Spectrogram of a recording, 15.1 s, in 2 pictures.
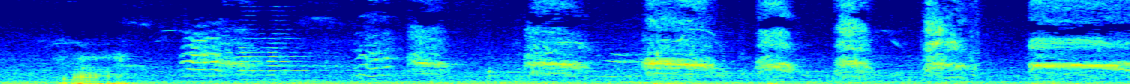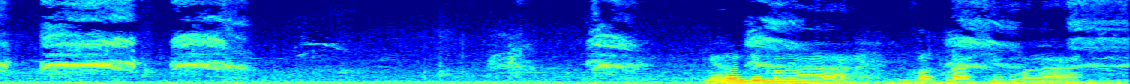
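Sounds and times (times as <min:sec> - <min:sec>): birds cawing: 0:00.9 - 0:09.8, 0:10.7 - 0:15.0.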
